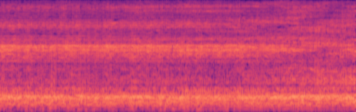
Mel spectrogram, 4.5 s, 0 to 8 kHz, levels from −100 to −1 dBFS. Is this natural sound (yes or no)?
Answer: no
